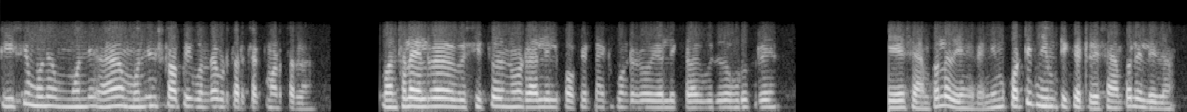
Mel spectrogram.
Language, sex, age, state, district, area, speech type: Kannada, male, 45-60, Karnataka, Belgaum, rural, conversation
